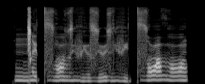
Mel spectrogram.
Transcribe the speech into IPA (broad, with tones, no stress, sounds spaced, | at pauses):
ŋ͡ǀ e˧ tʲ zˤ õ˧ z vʲ ɯ˨ z y˧ z vʲ e˨ tʲ zˤ u˦ ɐ̯ ðˤ õ˦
